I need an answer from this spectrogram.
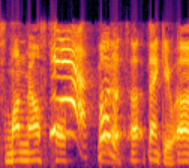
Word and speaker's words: Monmouth: I can't pronounce it right. Monmouth poll.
